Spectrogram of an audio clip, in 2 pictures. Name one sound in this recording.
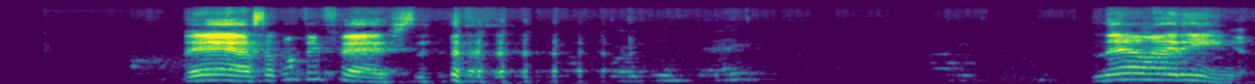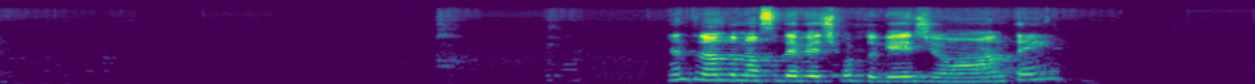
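A woman speaks calmly and clearly through an online call.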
